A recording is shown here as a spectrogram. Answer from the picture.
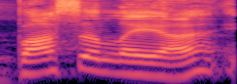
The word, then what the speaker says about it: basileia: The word is basileia in Greek for kingdom. It's spelled B-A-S-I-L-E-I-A, basileia.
